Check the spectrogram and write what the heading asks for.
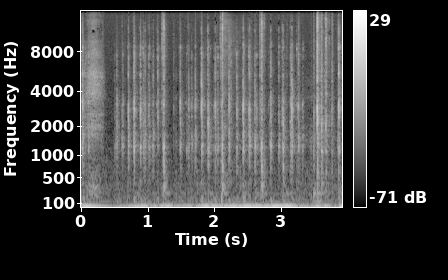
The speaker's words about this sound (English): Boom. Typing it in. All right, here we go.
